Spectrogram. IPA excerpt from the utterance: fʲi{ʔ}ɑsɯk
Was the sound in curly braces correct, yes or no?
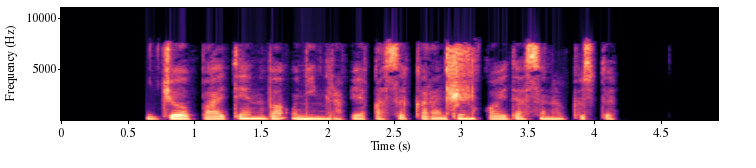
no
